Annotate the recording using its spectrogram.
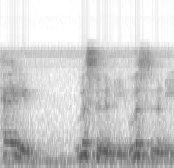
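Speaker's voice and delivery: plain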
